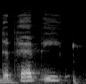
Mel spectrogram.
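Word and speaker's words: DePape: on the Paul Pelosi situation um and Mr the Pepe is how they pronounce his name so it says suspect and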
